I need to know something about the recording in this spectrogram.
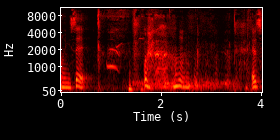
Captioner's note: laughs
